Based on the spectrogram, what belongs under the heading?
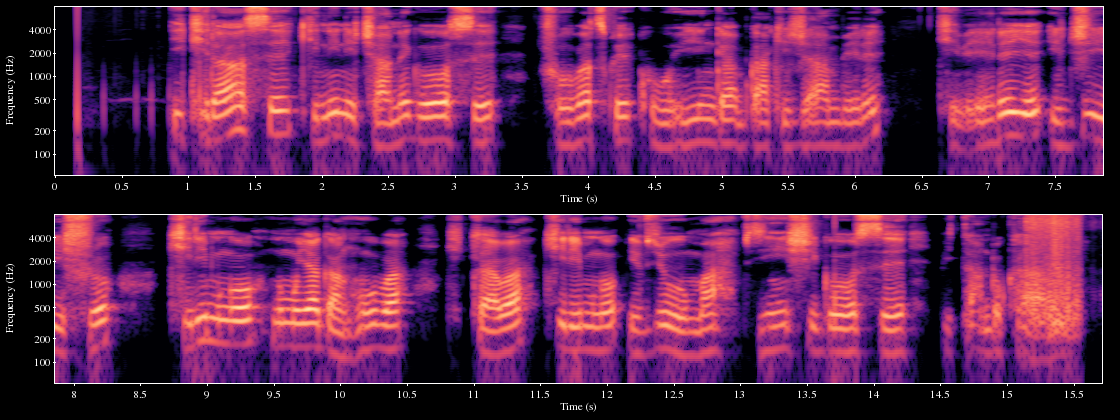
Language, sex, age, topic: Rundi, male, 36-49, education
